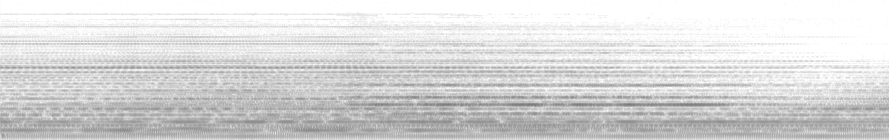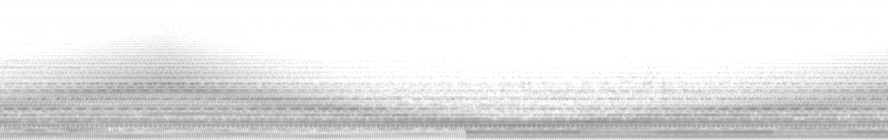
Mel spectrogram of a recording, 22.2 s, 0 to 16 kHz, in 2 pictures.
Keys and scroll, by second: 5.5 a, 13.2 z, 17.1 typing, 17.5 Return, 20.5 z.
